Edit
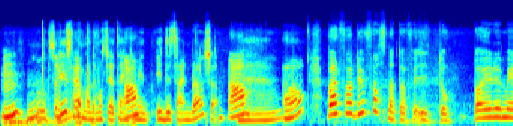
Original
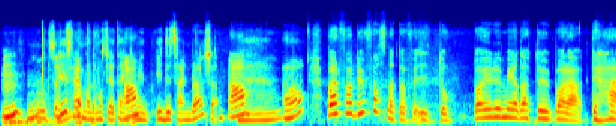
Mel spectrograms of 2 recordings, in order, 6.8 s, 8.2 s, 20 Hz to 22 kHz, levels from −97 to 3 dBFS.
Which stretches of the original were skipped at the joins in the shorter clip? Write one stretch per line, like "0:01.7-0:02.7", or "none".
none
